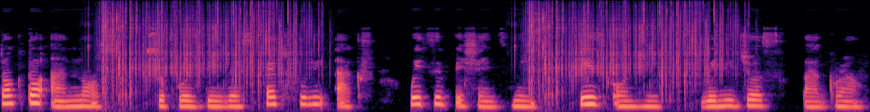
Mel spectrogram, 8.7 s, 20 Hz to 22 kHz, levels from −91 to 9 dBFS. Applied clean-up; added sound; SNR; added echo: none; Crackle / Crushing; 11 dB; none.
